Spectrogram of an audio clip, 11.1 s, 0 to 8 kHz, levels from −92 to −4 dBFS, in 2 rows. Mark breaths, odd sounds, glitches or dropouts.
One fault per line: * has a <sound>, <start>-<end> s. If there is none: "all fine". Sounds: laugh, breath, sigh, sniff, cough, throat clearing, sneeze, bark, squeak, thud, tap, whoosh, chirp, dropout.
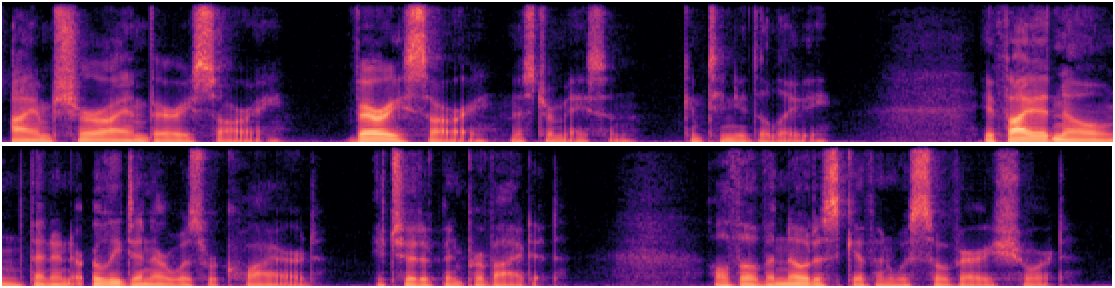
* has a dropout, 5.9-6.0 s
